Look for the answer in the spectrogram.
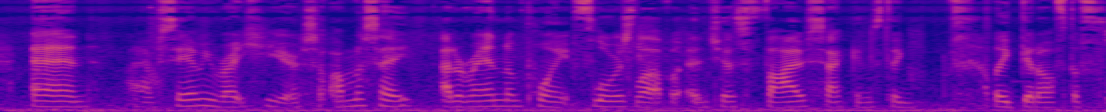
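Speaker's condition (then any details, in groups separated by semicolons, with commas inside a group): No condition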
